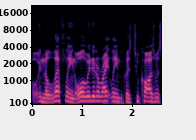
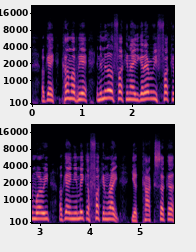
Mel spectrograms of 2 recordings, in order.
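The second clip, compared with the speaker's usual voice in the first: put-on angry cursing rant, higher and louder; 5 semitones higher, 5 dB louder than usual. Cursing out a hurricane for scaring everyone: Joe Pesci impression. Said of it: "Joe Pesci?".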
